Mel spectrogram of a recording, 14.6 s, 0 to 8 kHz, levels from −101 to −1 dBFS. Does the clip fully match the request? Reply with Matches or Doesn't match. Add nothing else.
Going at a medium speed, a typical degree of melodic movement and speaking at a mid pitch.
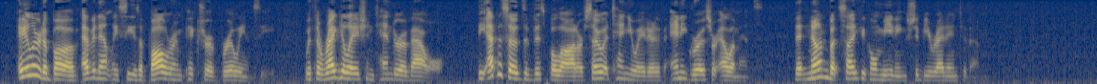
Matches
